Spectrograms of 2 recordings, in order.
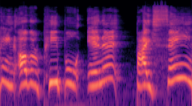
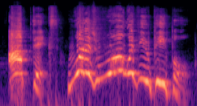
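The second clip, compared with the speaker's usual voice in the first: exasperated outburst; 8 semitones higher, 4 dB louder than usual. Real, not acted. Exasperated rant at Mister Beast.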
